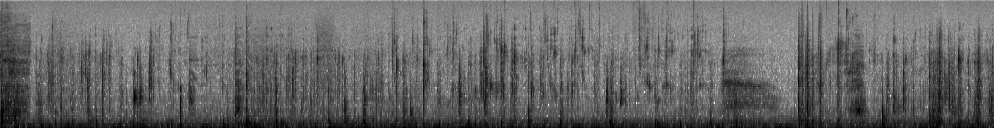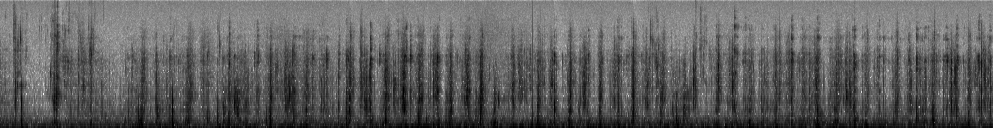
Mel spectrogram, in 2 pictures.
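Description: Close-miked chewing of spicy soupy ramen noodles and kielbasa sausage: wet mouth sounds with many quick clicks and bites, the sausage bitten about halfway through.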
